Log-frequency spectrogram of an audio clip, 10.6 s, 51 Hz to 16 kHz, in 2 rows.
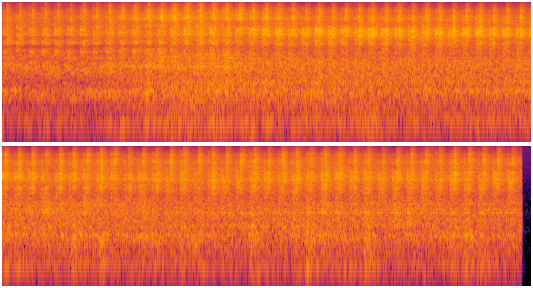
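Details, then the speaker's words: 2019 Ford F-59 commercial, 6.8 V10 gasoline, code P0304 cylinder 4 misfire, engine running and shaking heavily: harsh even knocking beat near 220 per minute throughout; cylinder 4 misfire, sounds like it's breaking apart. "ya escucharon verdad este el motor se oye pareciera que tuviera mucha chibola como decimos en Nicaragua pareciera que se estuviera quebrando"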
